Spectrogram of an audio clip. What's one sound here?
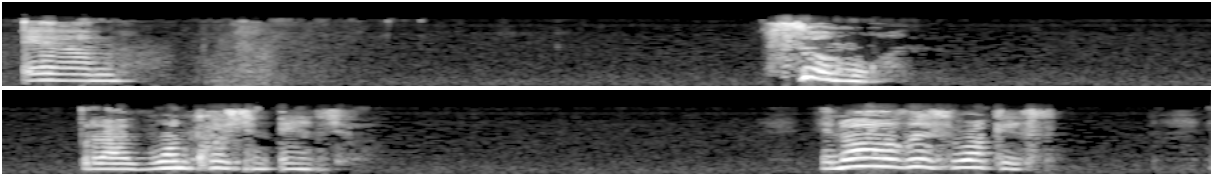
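A teenage boy speaks close up in short bursts, with pauses between.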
